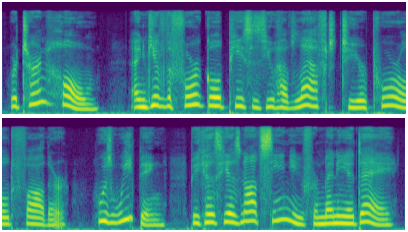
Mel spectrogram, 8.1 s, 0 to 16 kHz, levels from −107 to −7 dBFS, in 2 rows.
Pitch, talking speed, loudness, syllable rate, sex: 245 Hz, 215 wpm, -16 LUFS, 5.1 syllables/s, female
